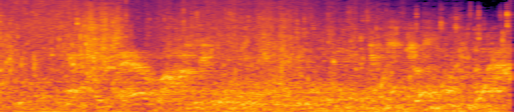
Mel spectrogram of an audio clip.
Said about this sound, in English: the floor came to a stop, and all of the water surrounding her swiftly left the chamber.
